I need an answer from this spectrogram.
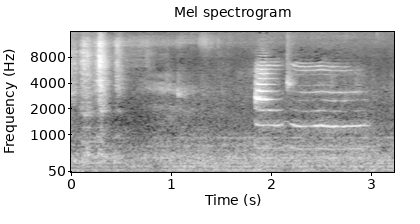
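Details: Black male house cat with a white spot on his chest, vocal indoors while his owner talks to him, gives a drawn-out meow of about a second and a half, steady then trailing off, over quiet room hum.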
